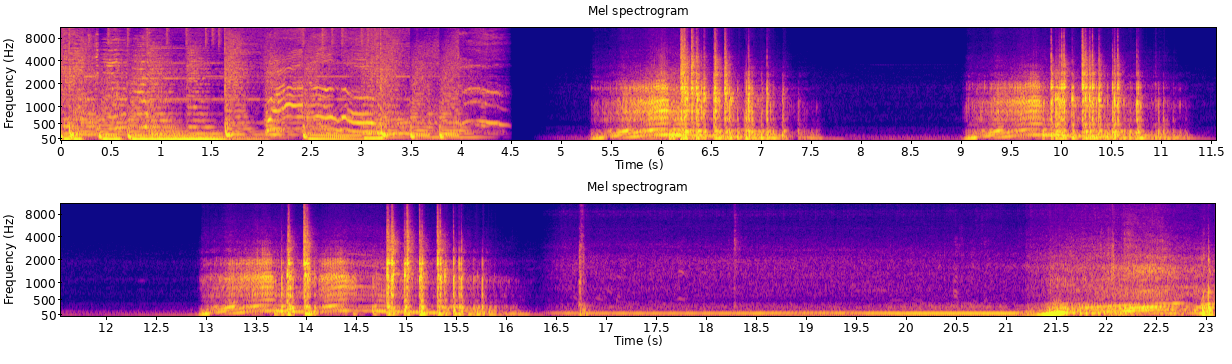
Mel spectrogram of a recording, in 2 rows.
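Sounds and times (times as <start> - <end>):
car engine revving: 5.0 - 23.0
exhaust crackles: 5.0 - 23.0.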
